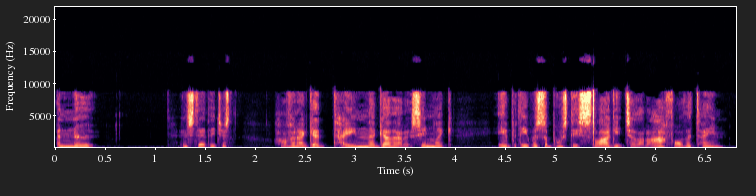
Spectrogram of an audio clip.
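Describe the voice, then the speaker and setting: A man's voice: high voice, very animated, fast, husky, no echo. A man with a Scottish accent giving a dramatic, suspenseful narration of a story in colloquial Scots dialect.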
